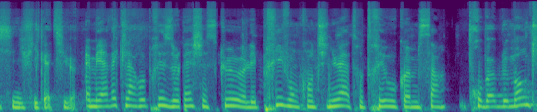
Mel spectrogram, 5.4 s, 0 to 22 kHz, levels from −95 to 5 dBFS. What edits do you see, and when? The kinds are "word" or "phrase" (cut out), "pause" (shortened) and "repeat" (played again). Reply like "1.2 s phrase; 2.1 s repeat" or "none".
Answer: 1.8 s word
